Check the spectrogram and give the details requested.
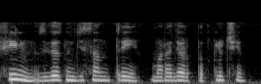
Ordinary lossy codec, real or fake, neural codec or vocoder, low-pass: MP3, 64 kbps; real; none; 7.2 kHz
